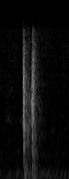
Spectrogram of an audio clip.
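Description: Two quick keystrokes on a computer keyboard, sharp close clicks in rapid succession within a quiet room.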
